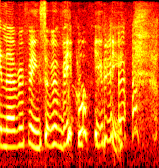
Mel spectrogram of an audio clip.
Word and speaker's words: Hoppip: I don't even know how to pronounce it, but when I used to be a child, I used to say Hoppipi. Because every time there's a P, it's not silent for us.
